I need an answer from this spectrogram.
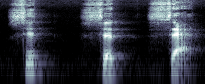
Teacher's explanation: sit, sat, sat 턱이 점점 밑으로 내려갔죠. 그럼 그거 턱에 따라서 혀도 내려갔죠.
